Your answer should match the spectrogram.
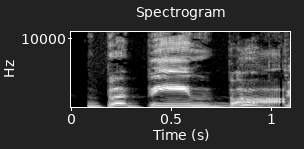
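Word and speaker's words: bibimbap: I'm going to show all our YouTubers the bimbap. – You don't say that correctly. – That, excuse me. Babimbap.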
